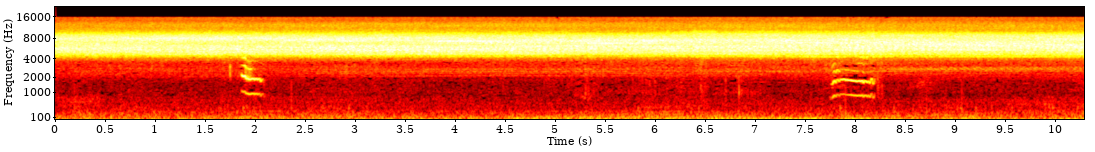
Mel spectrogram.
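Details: Orange tabby cat, affectionate and rubbing against someone's legs outdoors, gives two short meows about six seconds apart, each bending downward and then level, against a constant high-pitched hiss and low rumbling background.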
